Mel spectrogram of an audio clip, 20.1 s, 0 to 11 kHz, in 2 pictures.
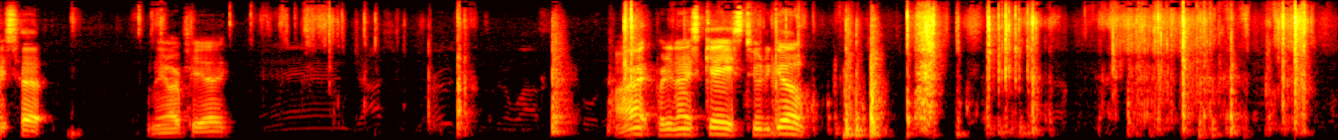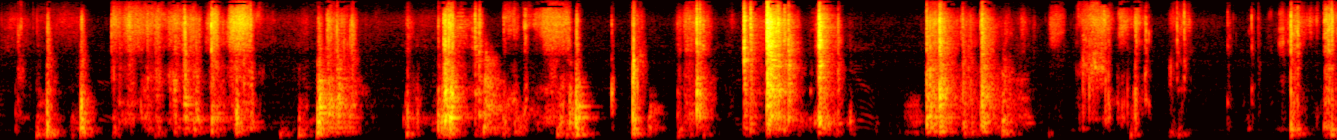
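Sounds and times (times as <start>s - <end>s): cardboard rustling: 5.7s - 15.4s, 17.2s - 20.0s
cardboard boxes scraping and knocking: 10.3s - 15.4s.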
